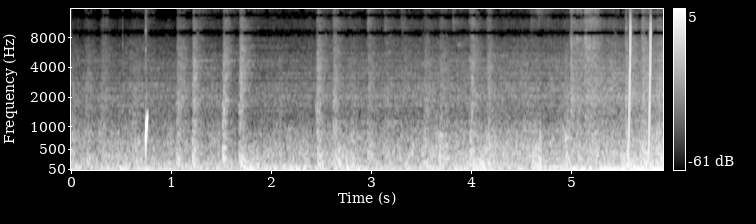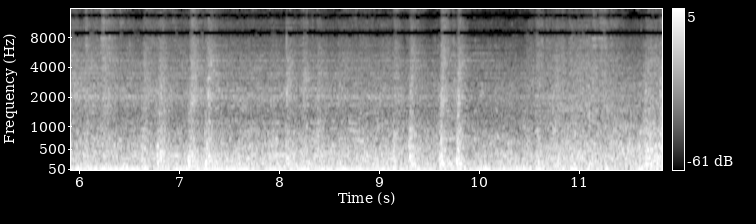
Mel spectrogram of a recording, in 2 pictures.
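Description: Sightseeing train running over the track, heard from aboard an open-sided car: a steady rumble of the wheels with irregular clacking over the rail joints, growing a little louder partway through.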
